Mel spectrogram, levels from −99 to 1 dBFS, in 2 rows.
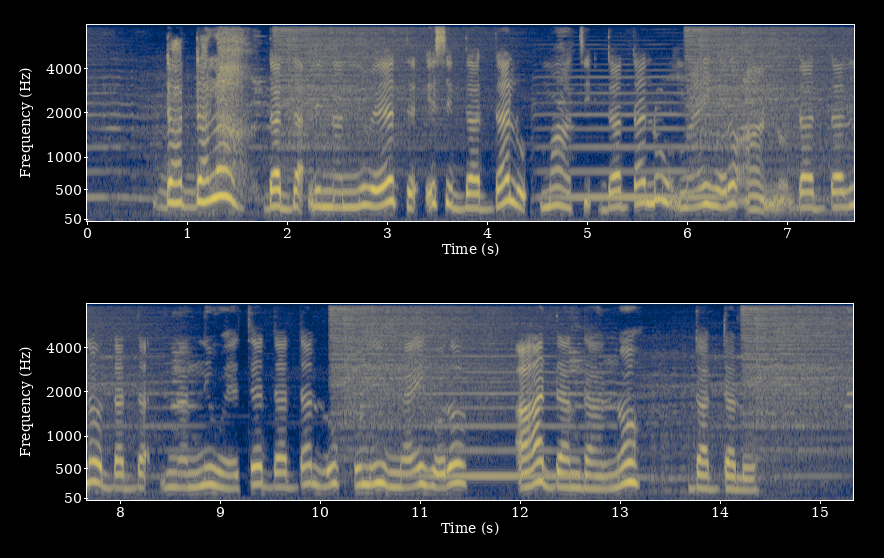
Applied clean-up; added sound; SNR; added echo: none; Bowed string instrument + Hi-hat; 15 dB; none.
